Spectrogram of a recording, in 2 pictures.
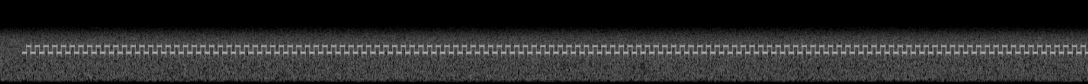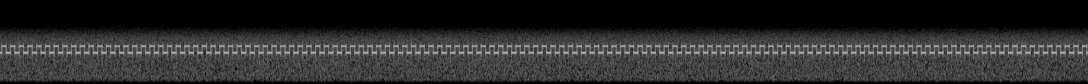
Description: A tone that alternates evenly between two pitches, with phone line noise. There is no code.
